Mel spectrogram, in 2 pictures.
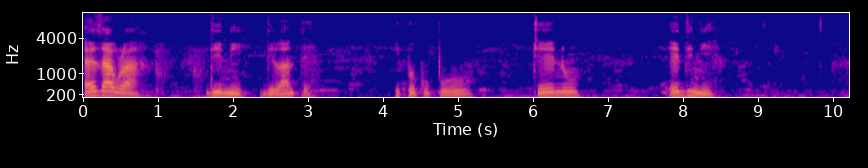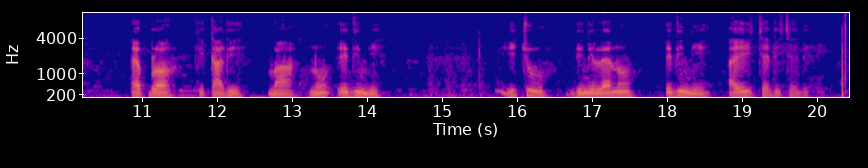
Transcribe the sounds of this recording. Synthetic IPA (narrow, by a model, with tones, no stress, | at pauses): ɛ˦za˦wla˨ | di˦nĩ˨ | dɪ˨lã˨˦n˦t̪ɛ˨ | i˦k͡po˦ku˦po˨w | t͡ʃe˦nũ˦ | e˦di˦nĩ˧ | ɛ˦k͡plɔ˦kɪ˨ka˨dɪ˨mã˨nʊ̃˦e˦di˦nĩ˨ | i˦t͡ʃu˦ | di˨nĩ˨lɛ˨˦nʊ̃˦ | e˦di˦nĩ˨ | a̰˨jɪ˦t͡ʃɛ˨dɪ˨t͡ʃɛ˨dɪ˨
